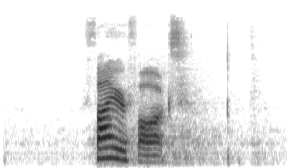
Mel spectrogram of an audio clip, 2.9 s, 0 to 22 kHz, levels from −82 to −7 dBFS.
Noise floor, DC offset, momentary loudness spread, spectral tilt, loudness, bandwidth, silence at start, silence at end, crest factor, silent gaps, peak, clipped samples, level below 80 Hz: -67 dBFS; under 0.1%; 18 LU; -3 dB/octave; -22 LUFS; 15.5 kHz; 0.95 s; 1 s; 22 dB; none; -4 dBFS; under 0.1%; -80 dBFS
